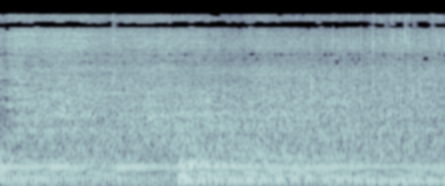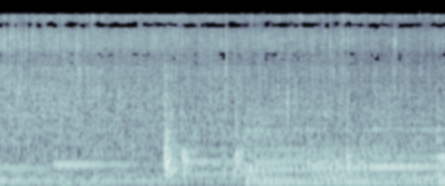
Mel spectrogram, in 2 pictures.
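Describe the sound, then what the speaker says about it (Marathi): A beaten egg mixture hits hot oil in a pan and fries with a steady, close sizzle, a few clatters of utensils breaking through briefly near the middle. "आता आपण एका पॅन मध्ये तेल गरम करून घेतलेलं आहे, त्यात आपण ते मिश्रण घालूया।"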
